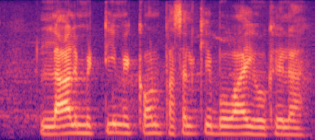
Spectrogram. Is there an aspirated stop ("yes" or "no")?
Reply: yes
